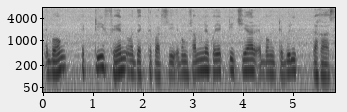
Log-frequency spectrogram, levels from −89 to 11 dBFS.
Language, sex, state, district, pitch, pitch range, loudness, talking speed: Bengali, male, Assam, Hailakandi, 135 Hz, 125-145 Hz, -16 LUFS, 135 wpm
